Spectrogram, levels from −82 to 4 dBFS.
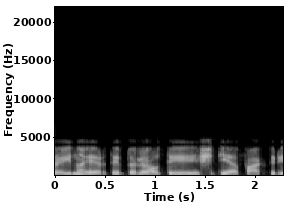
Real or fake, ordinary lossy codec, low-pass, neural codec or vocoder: real; MP3, 48 kbps; 5.4 kHz; none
